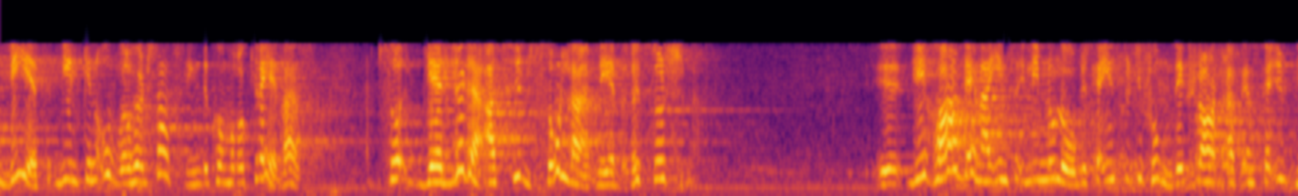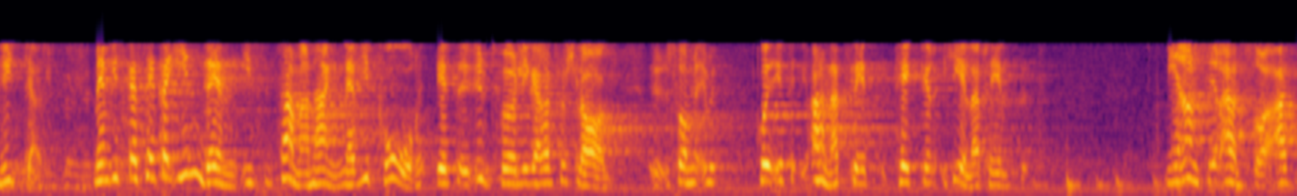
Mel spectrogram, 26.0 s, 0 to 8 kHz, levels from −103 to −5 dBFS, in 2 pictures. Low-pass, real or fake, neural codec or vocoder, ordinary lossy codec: 7.2 kHz; real; none; AAC, 16 kbps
